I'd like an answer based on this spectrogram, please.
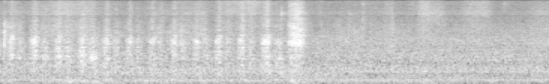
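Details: Rottweiler in labour, giving birth to puppies, panting fast and rhythmically, short airy huffs following one another without pause against a soft background hum.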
